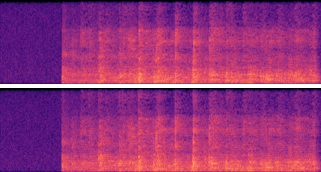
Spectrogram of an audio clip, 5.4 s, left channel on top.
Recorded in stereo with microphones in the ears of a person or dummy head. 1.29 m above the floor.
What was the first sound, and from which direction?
Running footsteps, 60° right (ahead or behind).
